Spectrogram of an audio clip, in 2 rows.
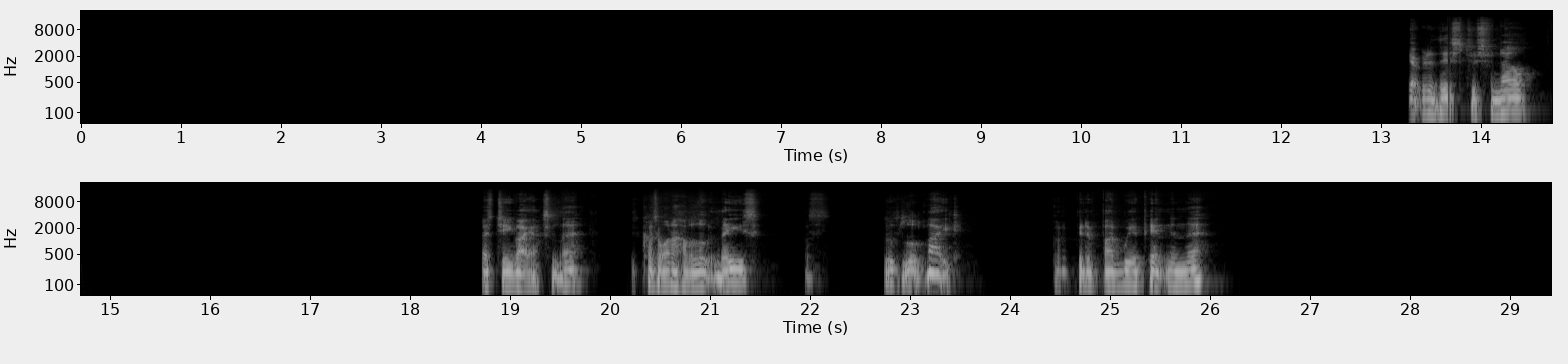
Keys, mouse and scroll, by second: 3.6 click, 9.3 l, 10.2 h, 12.1 click, 13.6 l, 14.5 g, 16.6 h, 26.8 click, 27.4 click, 28.8 v.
